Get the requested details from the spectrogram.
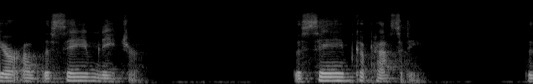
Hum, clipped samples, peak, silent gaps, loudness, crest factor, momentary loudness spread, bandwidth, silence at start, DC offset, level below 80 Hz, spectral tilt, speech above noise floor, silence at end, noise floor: none; under 0.1%; -14 dBFS; none; -32 LUFS; 18 dB; 17 LU; 12.5 kHz; 0 s; under 0.1%; -68 dBFS; -5.5 dB/octave; 43 dB; 0 s; -74 dBFS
